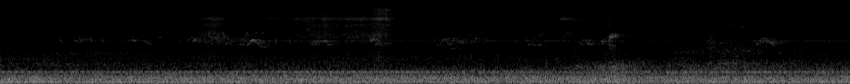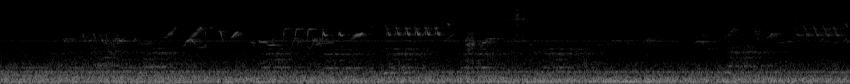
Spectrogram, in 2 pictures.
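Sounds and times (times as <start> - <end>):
low outdoor background noise: 0.0 - 17.0
small birds chirping: 0.0 - 17.0
bird trill: 9.2 - 14.4, 15.4 - 17.0.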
